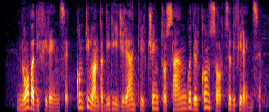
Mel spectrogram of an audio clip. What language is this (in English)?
Italian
